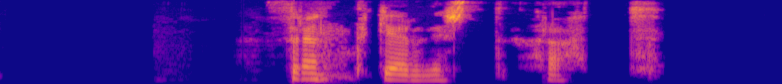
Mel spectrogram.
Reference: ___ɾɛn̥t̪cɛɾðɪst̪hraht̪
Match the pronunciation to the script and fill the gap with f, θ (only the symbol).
θ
